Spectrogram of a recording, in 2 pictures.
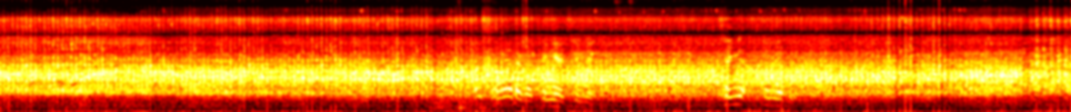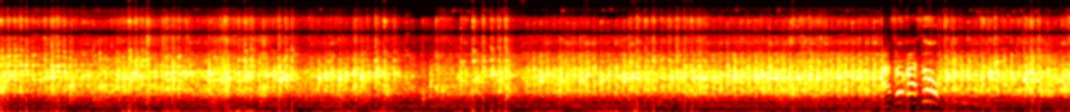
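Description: A tractor engine chugs and rumbles close by.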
